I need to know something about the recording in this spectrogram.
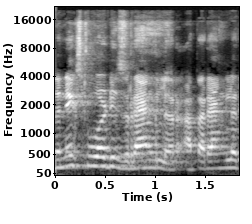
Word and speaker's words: Wrangler: एक नाव काय रगलर आता रगलर हा जो शब्द आहे त्याची जर स्पेलिंग जर तुम्ही जर बघितली तर डब्ल ने सुरुवात होते परंतु ज्यावेळेस उच्चार करतो आपण त्याचा आपण आर पासून सुरुवात करतो म्हणजे थोडक्यात काय आहे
